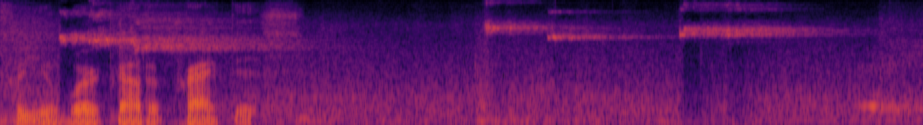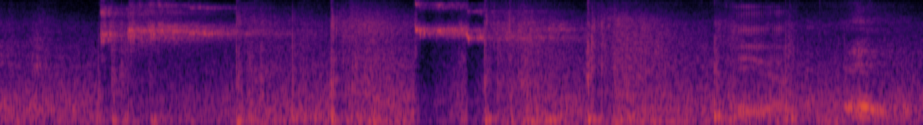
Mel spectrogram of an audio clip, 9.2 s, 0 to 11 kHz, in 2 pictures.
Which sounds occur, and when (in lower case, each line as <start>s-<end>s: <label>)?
0.0s-1.5s: man speaking
0.0s-9.2s: mechanisms
0.3s-1.6s: squeal
2.4s-2.6s: footsteps
2.4s-4.1s: squeal
4.3s-9.2s: conversation
4.3s-4.6s: man speaking
5.1s-6.0s: squeal
5.1s-5.3s: basketball bounce
5.7s-6.7s: basketball bounce
6.7s-7.5s: squeal
6.9s-8.0s: basketball bounce
8.1s-8.6s: footsteps
8.2s-8.6s: man speaking
8.8s-9.1s: man speaking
